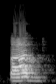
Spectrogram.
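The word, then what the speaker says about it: Palk: हैं अब ये जो पाक पाक है पाक शब्द जो आप लोग जिसको पाकिस्तान समझते हो स्पेलिंग हमने बताई थी पी ए के ना होके पी ए एल के है य इनका पूरा नाम है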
